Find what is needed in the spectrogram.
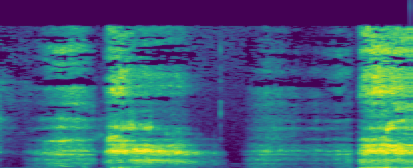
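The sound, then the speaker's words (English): Heavy, rasping breaths drawn in and pushed out in a steady rhythm, about four loud gasps with brief pauses between, someone panting into a phone after jogging. No talking. “please stop ringing me after you've been jogging.”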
